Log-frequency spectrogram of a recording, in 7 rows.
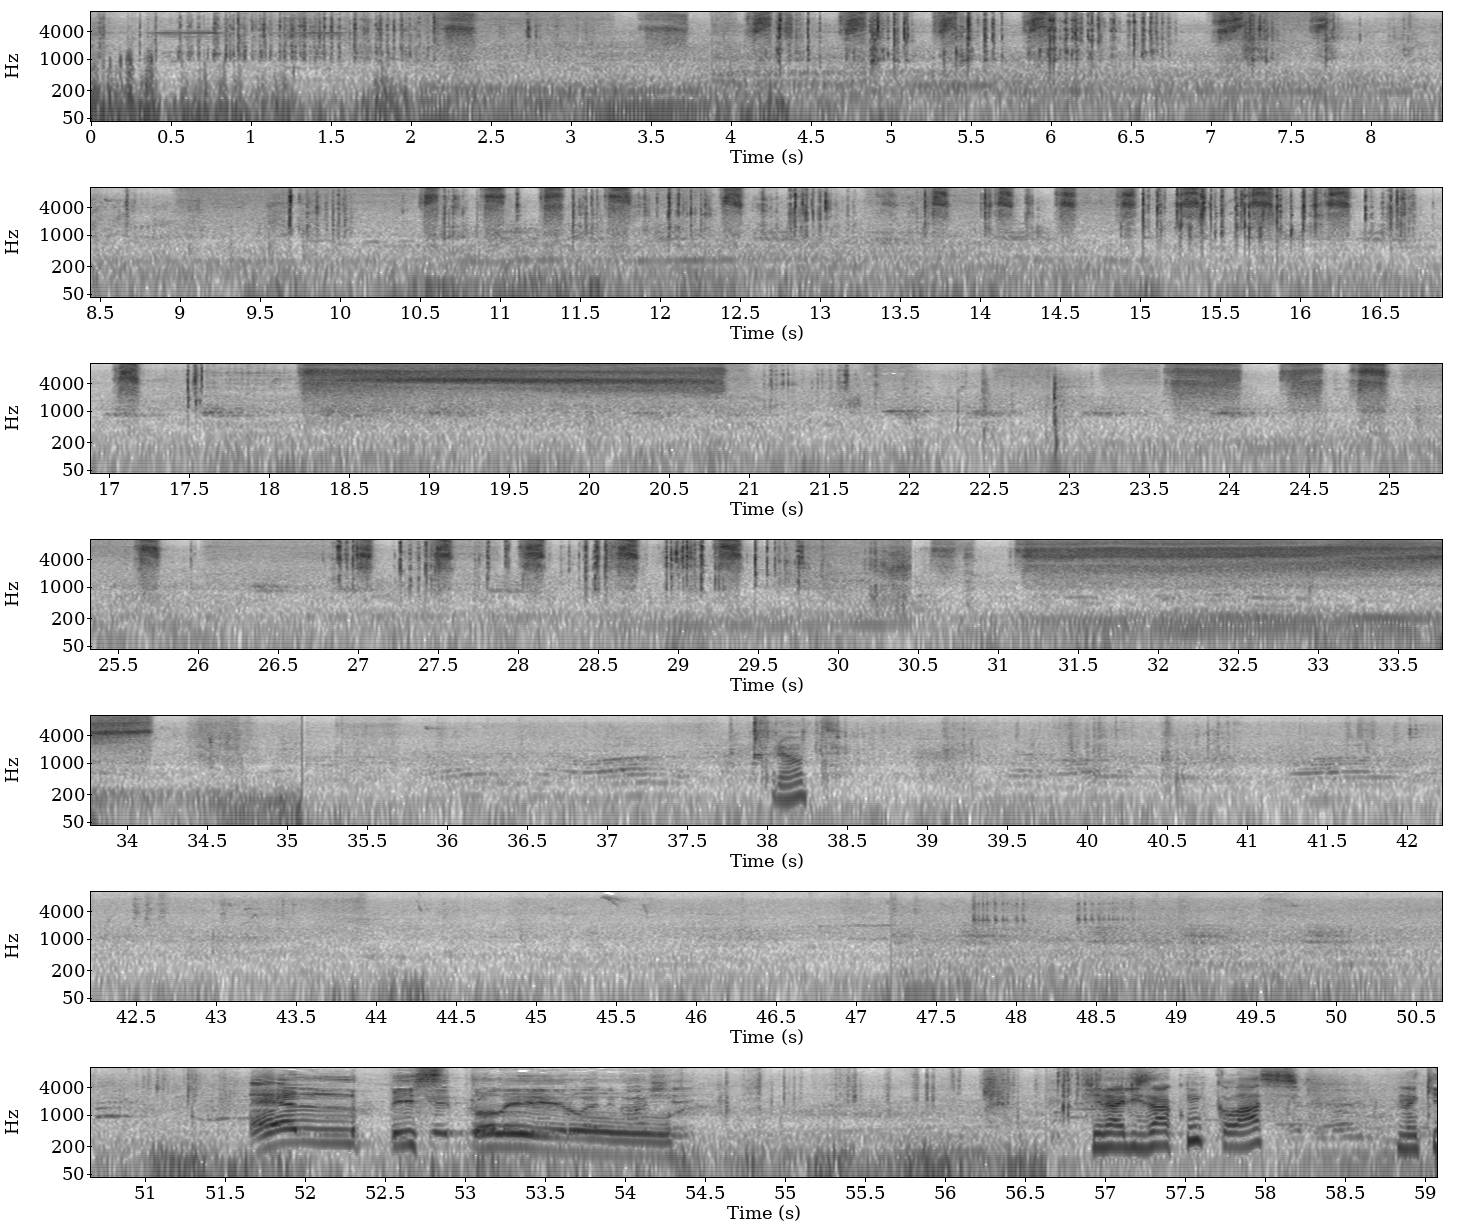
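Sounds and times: spray paint cans hissing: 0:00.2 - 0:34.3.

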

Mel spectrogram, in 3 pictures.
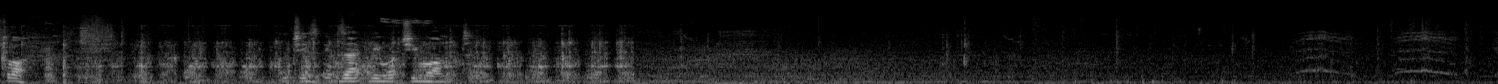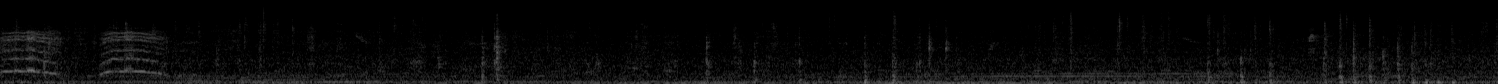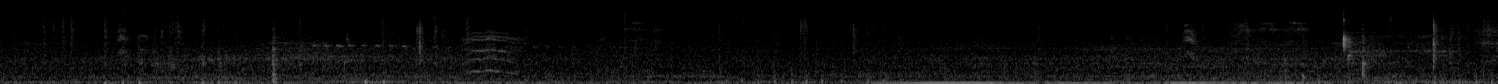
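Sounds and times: roller rolling over fibreglass cloth: 0:00.0 - 0:07.0.

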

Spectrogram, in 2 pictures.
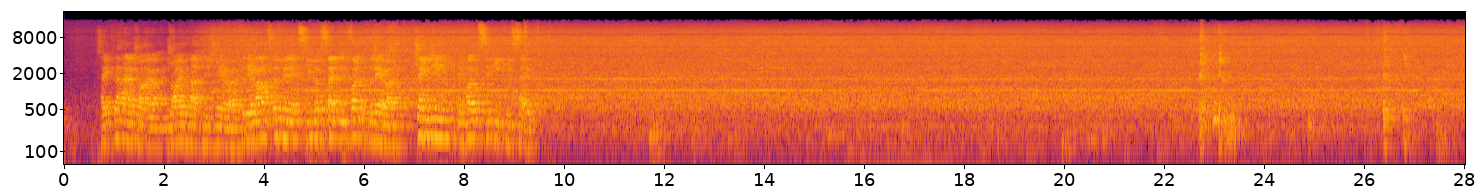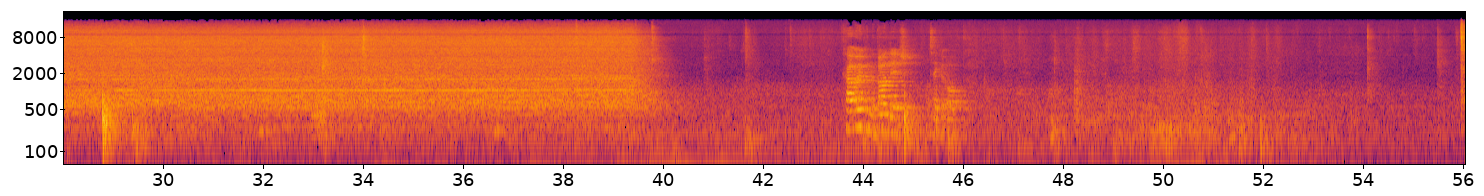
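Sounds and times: hair dryer running: 0:02.2 - 0:40.3.

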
